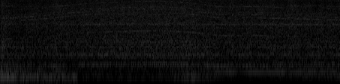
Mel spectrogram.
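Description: Near silence: faint hiss with a faint steady hum.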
